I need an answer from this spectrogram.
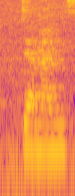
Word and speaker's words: Demons: And remember, demons like rhymes with lemons.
